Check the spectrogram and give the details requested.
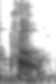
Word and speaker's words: Poe: so my name is oh no PO Wow and no relations to Edgar Allen my husband's family so they are like distant Edgar Allen Poe relatives that's literally the only other poet I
